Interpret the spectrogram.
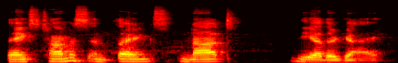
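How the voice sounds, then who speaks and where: A man's voice: medium pitch, normal speed. A man hosting a casual livestream, rambling and easygoing as he thinks aloud. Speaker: livestream host and comic writer.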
